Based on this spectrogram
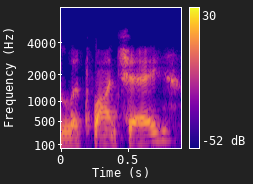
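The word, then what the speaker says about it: Leclanché: urban I am the executive ice president for Lacroix che which is the correct pronunciation for our company located in in Dallas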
